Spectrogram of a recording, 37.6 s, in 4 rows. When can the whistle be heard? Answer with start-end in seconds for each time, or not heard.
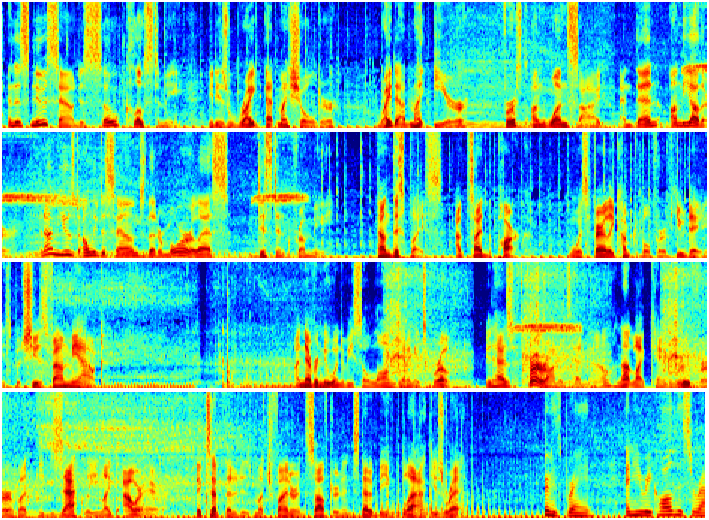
9.1-10.3, 12.7-13.5, 25.6-26.6.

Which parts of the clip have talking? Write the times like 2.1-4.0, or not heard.
0.1-13.8, 14.4-20.2, 22.7-34.4, 35.4-37.5.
